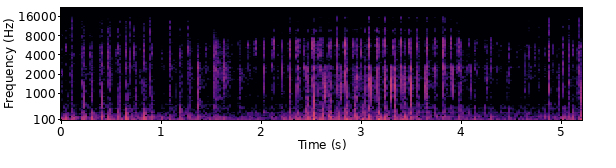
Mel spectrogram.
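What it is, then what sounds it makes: Plastic water bottle tapped. A small clear plastic water bottle, partly filled and held between both hands, is rapidly tapped with the fingertips on its thin hollow plastic sides. The result is a fast, irregular stream of quick clicky taps with a bright edge and a soft low thud beneath. The tapping grows louder around the middle of the clip before easing back.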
